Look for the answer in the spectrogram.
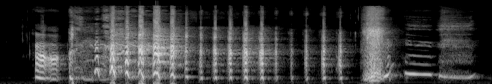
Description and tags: witchy laugh 1
A witchy laugh.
